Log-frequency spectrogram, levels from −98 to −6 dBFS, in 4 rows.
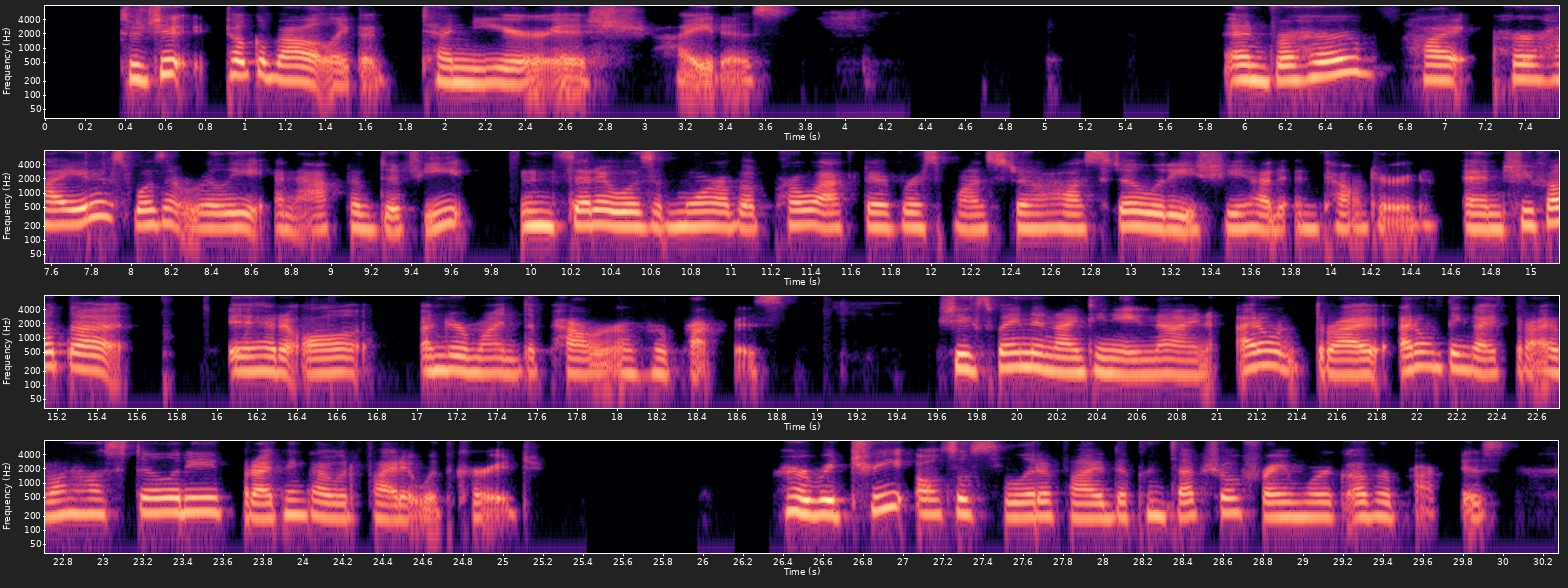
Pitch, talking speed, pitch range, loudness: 200 Hz, 160 wpm, 185-225 Hz, -24 LUFS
